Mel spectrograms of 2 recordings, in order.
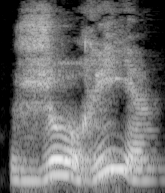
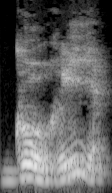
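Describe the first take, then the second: First: The word begins with a soft J sound. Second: The word begins with a hard G sound. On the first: It is not a real word. The speaker calls it wrong. "ça ne veut rien dire" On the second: It is a known word. The speaker calls it right. "là le G, il fait bien le son G"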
